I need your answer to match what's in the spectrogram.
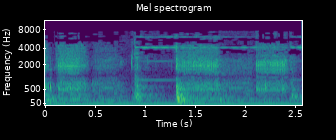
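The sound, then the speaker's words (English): A malfunctioning computer whirs and buzzes in uneven electronic bursts, with high droning tones that cut in and out and a couple of sharp clunks in the middle. No one speaks. “It doesn't sound very healthy.”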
